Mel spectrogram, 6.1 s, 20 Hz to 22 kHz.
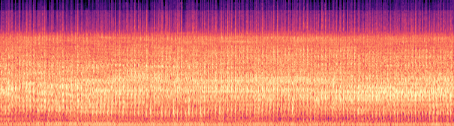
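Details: Nissan SR20DE: fast, even ticking knock over a steady idle, no change in rhythm; source not found, valve cover removed and camshafts and bearing caps in place with no visible cracks.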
